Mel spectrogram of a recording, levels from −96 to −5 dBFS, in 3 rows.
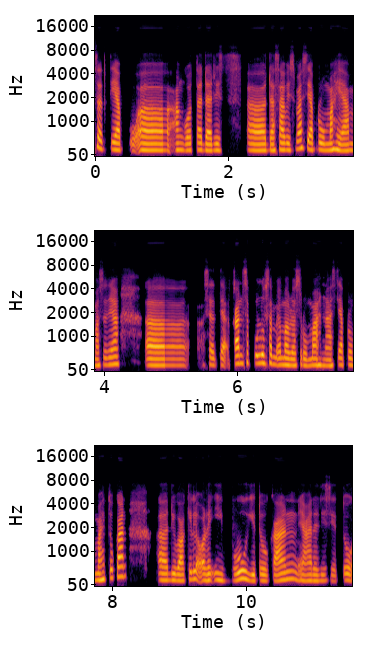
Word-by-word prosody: setiap 205 Hz, -7 st, +1 dB
u -, -, -6 dB
eee, 180 Hz, -1 st, +4 dB, 0.2 s
anggota 190 Hz, +1 st, -1 dB
dari 180 Hz, -1 st, +1 dB
ses 170 Hz, -, -19 dB
eee, 175 Hz, -1 st, +3 dB
Dasawisma 190 Hz, +5 st, +1 dB
setiap 200 Hz, -4 st, 0 dB
rumah 185 Hz, +1 st, +2 dB
ya. 170 Hz, -3 st, +3 dB
Maksudnya, 195 Hz, +4 st, -1 dB, 0.4 s
eee, 175 Hz, -1 st, +3 dB, 0.3 s
setiak 185 Hz, 0 st, -5 dB
kan 225 Hz, +1 st, +5 dB
10 240 Hz, -1 st, 0 dB
sampai 210 Hz, -5 st, -1 dB
15 185 Hz, -1 st, +1 dB
rumah. 180 Hz, +2 st, +1 dB
Nah, 170 Hz, -1 st, -2 dB
setiap 190 Hz, 0 st, -3 dB
rumah 185 Hz, 0 st, +1 dB
itu 210 Hz, +4 st, -3 dB
kan, 280 Hz, +3 st, +4 dB, 0.5 s
eee, 180 Hz, -1 st, +3 dB
diwakili 180 Hz, +4 st, 0 dB
oleh 175 Hz, +1 st, +1 dB
ibu 180 Hz, +3 st, 0 dB
gitu 170 Hz, -2 st, -2 dB
kan 190 Hz, +5 st, 0 dB
yang 165 Hz, 0 st, -2 dB
ada 165 Hz, -1 st, -1 dB
di 165 Hz, -, -7 dB
situ. 170 Hz, +2 st, -6 dB
180 Hz, 175 wpm, -24 LUFS, 175-195 Hz, 0.5 s, kan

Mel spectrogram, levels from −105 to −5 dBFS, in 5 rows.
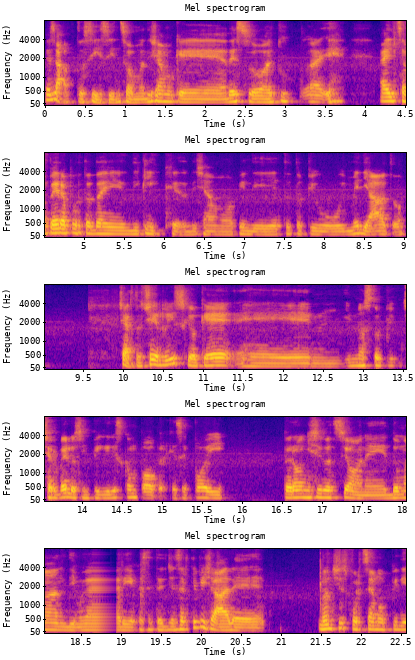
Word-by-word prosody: Esatto, 120 Hz, -, +2 dB
sì, 105 Hz, 0 st, -1 dB
sì, 105 Hz, +2 st, -3 dB
insomma 105 Hz, -2 st, -2 dB
diciamo 125 Hz, +2 st, +1 dB
che 110 Hz, -3 st, 0 dB
adesso 125 Hz, 0 st, +2 dB
hai 110 Hz, 0 st, +2 dB
tut 140 Hz, +4 st, -4 dB, 0.2 s
hai 125 Hz, +3 st, -2 dB, 0.4 s
hai 140 Hz, +1 st, +6 dB
il 140 Hz, -, +3 dB
sapere 145 Hz, +3 st, +7 dB
a -, -, +8 dB
portata 130 Hz, -3 st, +1 dB
i 120 Hz, -1 st, 0 dB
di 115 Hz, 0 st, -4 dB
click 120 Hz, -1 st, -6 dB
diciamo, 100 Hz, 0 st, -8 dB
quindi 100 Hz, -2 st, -5 dB
è 100 Hz, -, -6 dB
tutto 120 Hz, +2 st, -9 dB
più 105 Hz, -3 st, -4 dB
immediato. 115 Hz, +4 st, -1 dB, 0.9 s
Certo -, -, +2 dB
c'è 110 Hz, +10 st, +4 dB
il 155 Hz, -2 st, +6 dB
rischio 185 Hz, -3 st, +2 dB
che, 135 Hz, +3 st, +5 dB
ehm, 105 Hz, -1 st, -4 dB
il 115 Hz, +1 st, -10 dB
nostro 125 Hz, +2 st, 0 dB
p 125 Hz, -1 st, -15 dB
cervello 130 Hz, +3 st, +3 dB
si 120 Hz, -, -4 dB
impigrisca 115 Hz, +3 st, -5 dB
un 135 Hz, 0 st, -1 dB
po', -, -, 0 dB
perché 455 Hz, -2 st, -9 dB
se -, -, -9 dB
poi 115 Hz, -3 st, 0 dB, 0.7 s
per 125 Hz, -1 st, +5 dB
ogni 130 Hz, 0 st, +2 dB
situazione 120 Hz, -5 st, 0 dB
domandi 120 Hz, -1 st, 0 dB
magari 115 Hz, 0 st, -3 dB
a -, -, -5 dB
questa 125 Hz, -, -7 dB
intelligenza 120 Hz, +2 st, -2 dB
artificiale, 110 Hz, -, +2 dB, 0.6 s
non 150 Hz, +2 st, +4 dB
ci 180 Hz, +3 st, -2 dB
sforziamo 135 Hz, -6 st, -1 dB
più 125 Hz, +2 st, -9 dB
di 130 Hz, 0 st, +3 dB
120 Hz, 145 wpm, -20 LUFS, 110-130 Hz, 0.9 s, a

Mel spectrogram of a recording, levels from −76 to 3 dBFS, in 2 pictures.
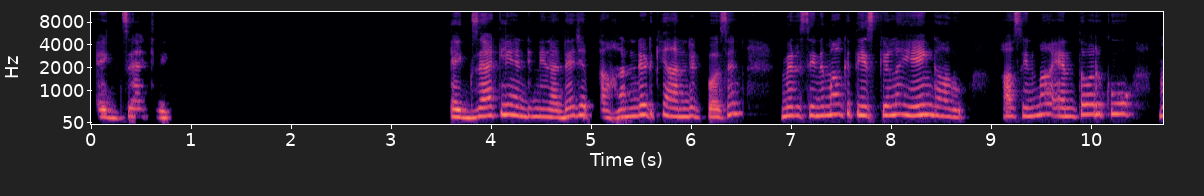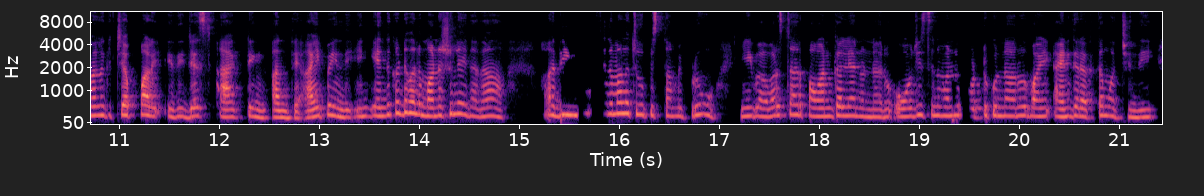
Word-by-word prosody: Exactly. 200 Hz, +1 st, -3 dB, 2.9 s
Exactly 245 Hz, +8 st, +3 dB
అండి. 235 Hz, -2 st, -1 dB
నేనదే 215 Hz, 0 st, +1 dB
జెప్తా. 270 Hz, -3 st, -2 dB
హండ్రెడ్‌కి 275 Hz, +6 st, +1 dB
హండ్రెడ్ 230 Hz, -1 st, +1 dB
పర్సెంట్ 305 Hz, +3 st, 0 dB, 0.4 s
మీరు 260 Hz, 0 st, +1 dB
సినిమాకి 280 Hz, +4 st, +1 dB
తీసుకెళ్ళినా 275 Hz, +2 st, +2 dB, 0.2 s
ఏం 285 Hz, +1 st, +6 dB
గాదు. 235 Hz, -4 st, -1 dB, 0.5 s
ఆ -, -, +3 dB
సినిమా 250 Hz, +4 st, 0 dB, 0.2 s
ఎంతవరకు 290 Hz, +5 st, 0 dB, 0.5 s
మనకు 265 Hz, 0 st, 0 dB
చెప్పాలి, 280 Hz, 0 st, +4 dB, 0.2 s
ఇది 230 Hz, +2 st, -2 dB
జస్ట్ 245 Hz, +1 st, 0 dB, 0.2 s
యాక్టింగ్ 215 Hz, 0 st, 0 dB
అంతే. 195 Hz, -2 st, +2 dB
అయిపోయింది. 235 Hz, -2 st, +1 dB
ఇంకెందుకంటే, 260 Hz, +7 st, +1 dB
వాళ్ళు 305 Hz, -4 st, +3 dB
మనుషులే 300 Hz, +5 st, +1 dB
గదా! 240 Hz, +1 st, 0 dB, 0.6 s
అది 275 Hz, +1 st, +2 dB
ఇంకొక 320 Hz, +4 st, -2 dB
సినిమాలో 315 Hz, +1 st, +4 dB
చూపిస్తాం, 270 Hz, -3 st, -3 dB
ఇప్పుడూ 275 Hz, +5 st, -2 dB, 0.4 s
ఈ -, -, 0 dB
'పవర్ 245 Hz, +3 st, 0 dB
స్టార్ 285 Hz, +1 st, -1 dB
పవన్ 240 Hz, 0 st, +3 dB
కళ్యాణ్' 255 Hz, -1 st, +1 dB
ఉన్నారు. 220 Hz, 0 st, -1 dB
'ఓజీ' 240 Hz, +4 st, 0 dB
సినిమాలో 265 Hz, 0 st, -1 dB
కొట్టుకున్నారు 250 Hz, +1 st, -1 dB
బయ్ 240 Hz, 0 st, +2 dB
ఆయనకి 235 Hz, +3 st, +2 dB
రక్తమొచ్చిందీ. 220 Hz, -4 st, -2 dB
255 Hz, 125 wpm, -23 LUFS, 230-275 Hz, 2.9 s, ఏం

